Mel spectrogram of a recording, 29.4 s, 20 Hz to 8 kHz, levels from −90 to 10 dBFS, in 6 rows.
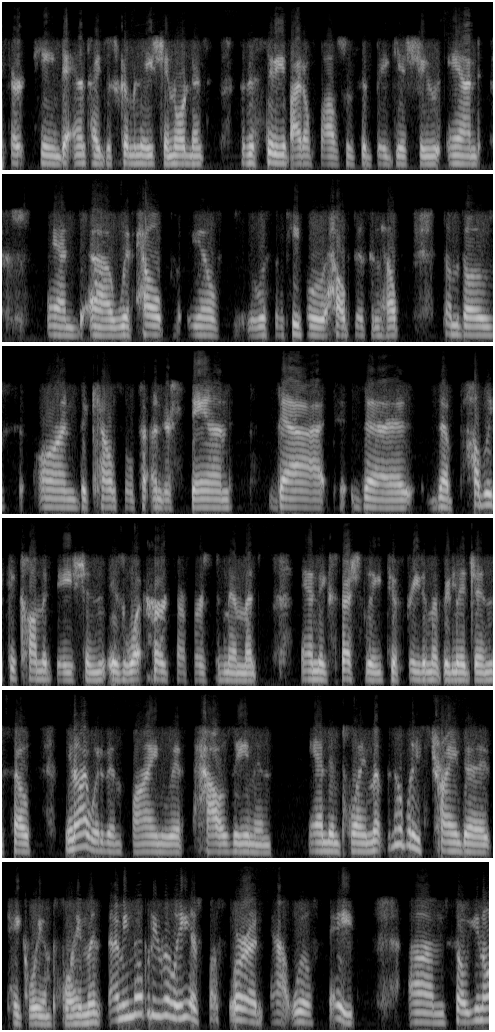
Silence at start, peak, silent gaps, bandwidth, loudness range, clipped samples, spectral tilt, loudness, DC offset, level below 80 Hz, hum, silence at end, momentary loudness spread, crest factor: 0.1 s; -6 dBFS; none; 6.2 kHz; 3 LU; under 0.1%; -8 dB/octave; -22 LUFS; under 0.1%; -62 dBFS; none; 0 s; 9 LU; 16 dB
